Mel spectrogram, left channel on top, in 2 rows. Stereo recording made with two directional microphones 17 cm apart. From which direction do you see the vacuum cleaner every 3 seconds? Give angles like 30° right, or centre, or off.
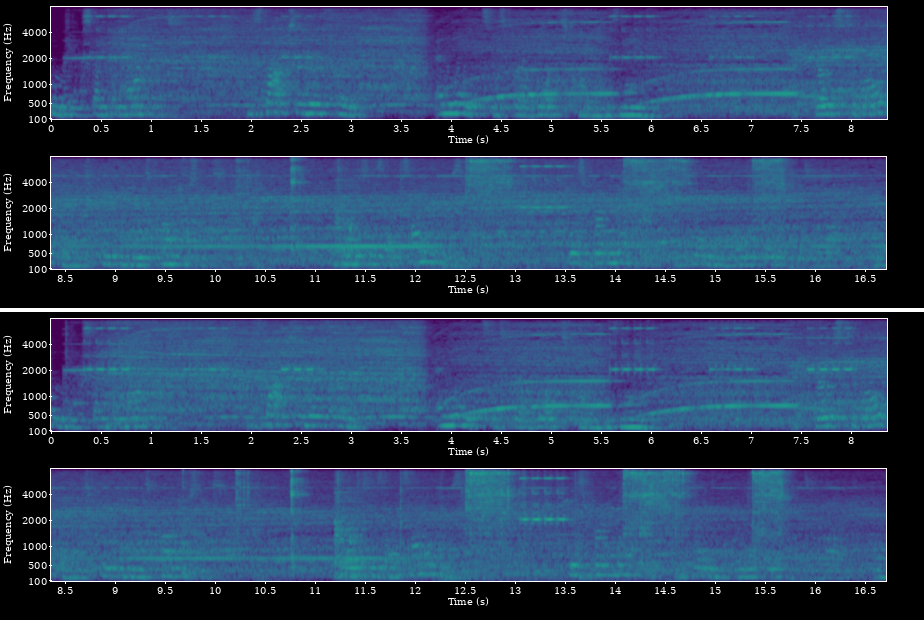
50° right, 30° right, centre, 30° left, 40° left, 50° left.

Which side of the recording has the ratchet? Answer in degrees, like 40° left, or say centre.
40° right.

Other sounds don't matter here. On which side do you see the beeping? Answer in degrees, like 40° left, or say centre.
30° right.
